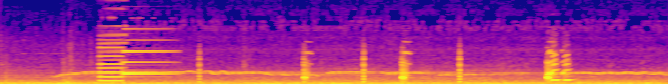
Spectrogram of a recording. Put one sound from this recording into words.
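An electronic device beeps and clicks as menu items are chosen.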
